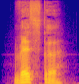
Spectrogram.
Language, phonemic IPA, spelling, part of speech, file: German, /ˈvɛstə/, Weste, noun, De-Weste.oga
- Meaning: waistcoat, vest (usually sleeveless garment worn over a shirt)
